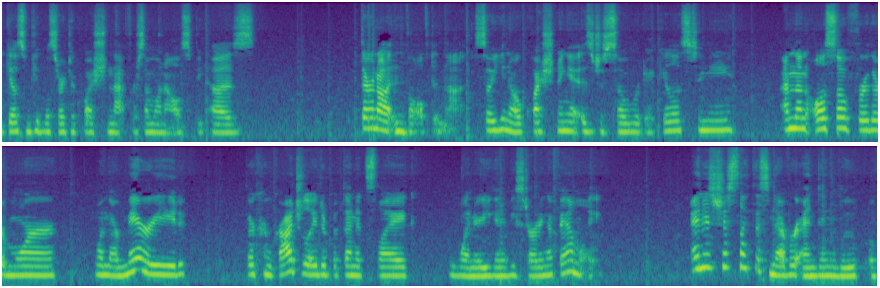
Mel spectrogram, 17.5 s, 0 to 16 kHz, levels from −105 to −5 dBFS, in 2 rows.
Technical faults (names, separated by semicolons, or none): noise suppressor artifacts; speech cut by the noise suppressor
